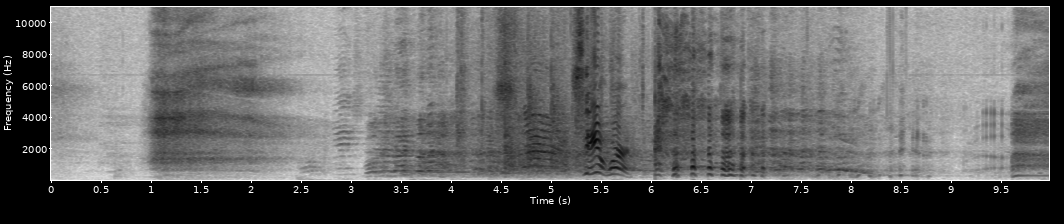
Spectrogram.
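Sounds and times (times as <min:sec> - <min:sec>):
group at a gathering breathing in deeply: 0:00.0 - 0:02.5, 0:09.6 - 0:09.9
laughter: 0:03.2 - 0:09.6.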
